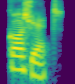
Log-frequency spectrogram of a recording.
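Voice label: "courgette", Indian English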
